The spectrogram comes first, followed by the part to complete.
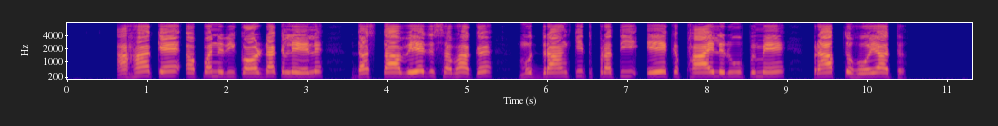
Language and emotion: Maithili, neutral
